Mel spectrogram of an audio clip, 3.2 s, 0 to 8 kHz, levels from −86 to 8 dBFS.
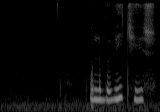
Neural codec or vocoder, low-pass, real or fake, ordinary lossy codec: codec, 16 kHz in and 24 kHz out, 1 kbps, XY-Tokenizer; 7.2 kHz; fake; none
